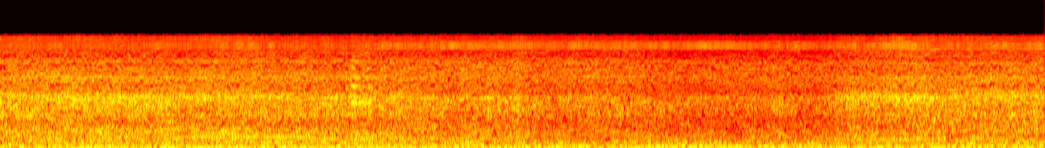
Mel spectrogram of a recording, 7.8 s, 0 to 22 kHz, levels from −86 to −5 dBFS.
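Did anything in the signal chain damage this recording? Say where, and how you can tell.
Yes. Throughout the sound, the codec stage has left its mark: tones are rough and grainy, and nothing is present above 8.2 kHz. The likely cause is Opus compression in its music mode at a low rate near 16 kbps, filling starved bands with noise. That graininess without swirling holes separates it from MP3.

At 1.28 s, a buffering problem in the driver shows as an abrupt jump forward, losing about a tenth of a second without any gap of silence. That skip, rather than a silent dropout, points to a dropped buffer (overrun), where samples were overwritten before being read.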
